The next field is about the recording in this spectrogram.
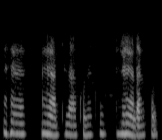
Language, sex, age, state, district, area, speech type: Bengali, male, 45-60, West Bengal, Darjeeling, urban, conversation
